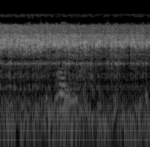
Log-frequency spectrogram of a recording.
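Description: Ginger chunks sizzle and fry steadily in a pot on the stove, a continuous close hiss with faint stirring touches partway through.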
